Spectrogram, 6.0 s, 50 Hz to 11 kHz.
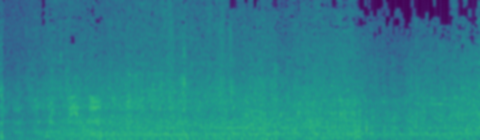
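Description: New Holland T7.260 tractor's six-cylinder diesel engine running steadily as the tractor moves off. Its note rises a little over the first two seconds, then holds.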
